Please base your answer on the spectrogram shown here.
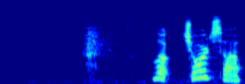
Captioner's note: sighing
